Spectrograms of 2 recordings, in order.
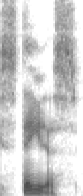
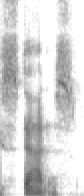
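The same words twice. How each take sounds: First: The first vowel is not the short a. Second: The first vowel is the short a of cat. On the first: "We never say status. ... It's just British" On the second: "In America, we always say status"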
